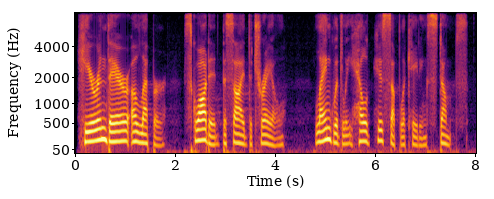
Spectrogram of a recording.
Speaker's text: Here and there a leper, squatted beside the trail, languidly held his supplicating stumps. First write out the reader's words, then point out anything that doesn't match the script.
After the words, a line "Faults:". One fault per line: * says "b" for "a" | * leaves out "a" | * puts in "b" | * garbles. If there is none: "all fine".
Here and there a leper, squatted beside the trail, languidly held his supplicating stumps.
Faults:
all fine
